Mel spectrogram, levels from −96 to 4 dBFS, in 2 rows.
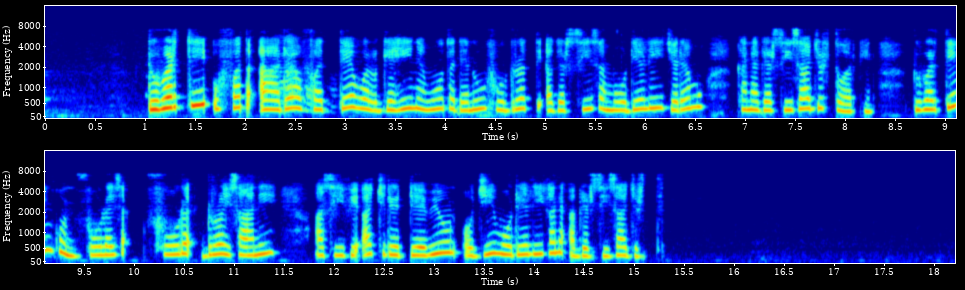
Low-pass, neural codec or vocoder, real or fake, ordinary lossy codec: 7.2 kHz; none; real; Opus, 64 kbps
